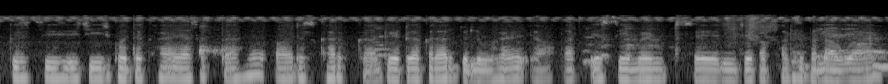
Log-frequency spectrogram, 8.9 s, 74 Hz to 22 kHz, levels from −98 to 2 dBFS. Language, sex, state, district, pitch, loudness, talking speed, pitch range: Hindi, male, Uttar Pradesh, Jalaun, 110 Hz, -37 LUFS, 190 wpm, 105-115 Hz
